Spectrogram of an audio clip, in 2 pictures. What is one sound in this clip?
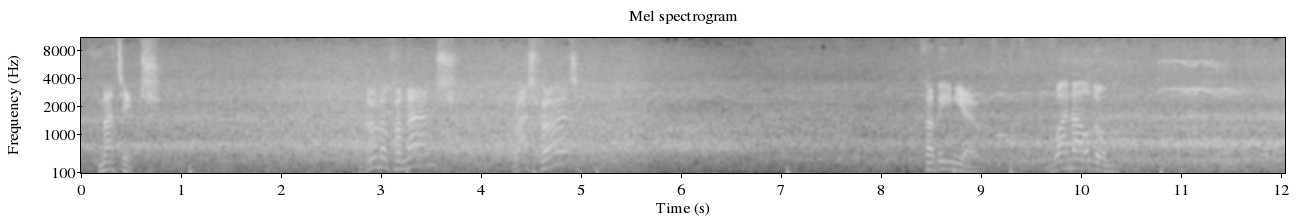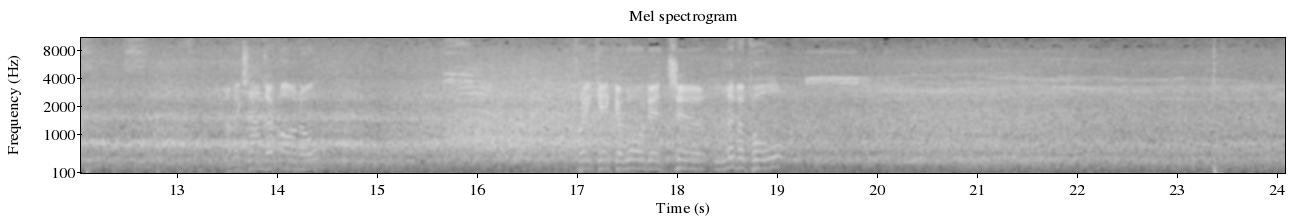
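A stadium crowd roars and cheers steadily, swelling at times.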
